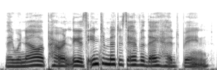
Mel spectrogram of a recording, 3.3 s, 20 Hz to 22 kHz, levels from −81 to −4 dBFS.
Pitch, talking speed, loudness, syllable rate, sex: 205 Hz, 200 wpm, -15 LUFS, 6.3 syllables/s, female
